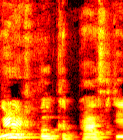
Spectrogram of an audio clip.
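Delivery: ordinary delivery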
